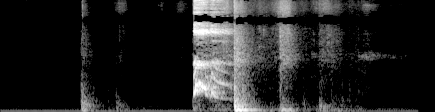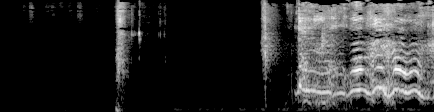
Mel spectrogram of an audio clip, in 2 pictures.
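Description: Rubber chicken toy squeezed, giving one loud squawk about two seconds in that falls in pitch, followed by a few faint knocks. A wavering, voice-like sound starts near the end.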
